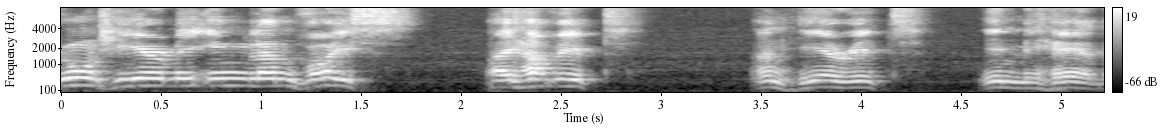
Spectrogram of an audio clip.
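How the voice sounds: What we hear is a natural reading voice.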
